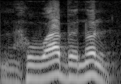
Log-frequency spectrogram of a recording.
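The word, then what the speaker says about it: هو ابن: Ini hamzah apa ini? Hamzatul wasl. Huwabnul. Nah.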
